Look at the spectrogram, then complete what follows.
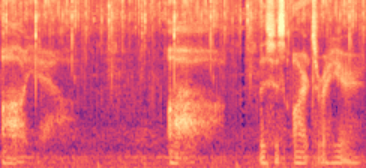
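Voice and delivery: soft unvoiced whisper. Real, not acted. Player relishing the moment, whispering softly. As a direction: savour it under the breath. Whispering while peeing in game.

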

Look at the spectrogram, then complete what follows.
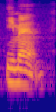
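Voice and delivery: "imam" stopping on the m, ending dropped; pausal imam. Shown as a demonstration. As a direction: end "imam" cleanly on the m. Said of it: "we would just say this is".

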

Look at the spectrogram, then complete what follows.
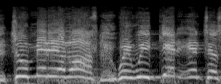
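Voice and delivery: loud, driving sermon shout; full-force preaching. Acted. Preacher shouting to the church about whining, full force. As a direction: hammer it home to the congregation.

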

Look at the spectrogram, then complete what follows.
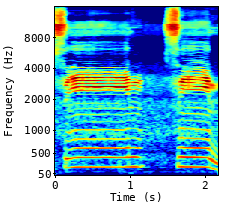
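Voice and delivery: সিন with a long, level "ee"; drawn three counts. Shown as a demonstration. Teacher names the letter for learners, drawn long. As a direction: stretch the vowel of সিন evenly. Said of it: "তিন আলিফ টানবো".

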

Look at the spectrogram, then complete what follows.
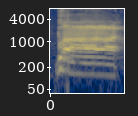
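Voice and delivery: loud mock vomiting noise, a wet blah; imitated retching. Telling friends how he threw up on her, loud mock retch. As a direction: act out the retch with a burst of sound. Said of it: "Projectile vomit just all over her head".

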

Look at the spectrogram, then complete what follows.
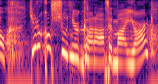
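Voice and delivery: indignant mock telling-off; retold scolding. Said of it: "I go".

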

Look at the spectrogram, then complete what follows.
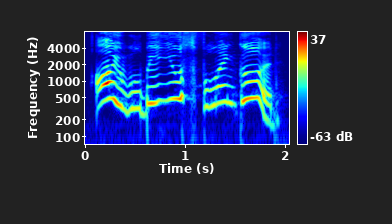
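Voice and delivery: high, loud, quick declaration; eager resolve. A narrator's reading. Wolf making up his mind to be useful, eager and resolved. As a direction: announce the resolution with eager conviction.

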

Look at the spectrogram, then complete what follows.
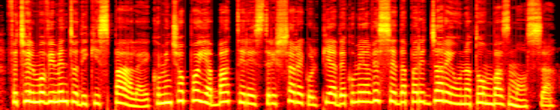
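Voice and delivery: usual speaking voice

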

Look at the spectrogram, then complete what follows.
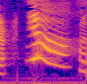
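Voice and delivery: high, loud yelped "Yeah"; censor noise. Shown as a demonstration. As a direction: yelp it like a bleep. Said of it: "I'll just make a noise, go".

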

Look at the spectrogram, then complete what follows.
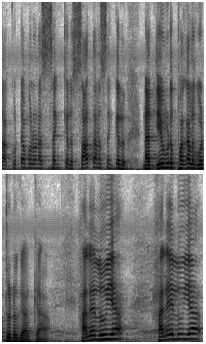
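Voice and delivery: loud, climactic deliverance prayer; fervent preaching. Acted. Pastor proclaims victory over bonds to the congregation, loud. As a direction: declare it full force over the people.

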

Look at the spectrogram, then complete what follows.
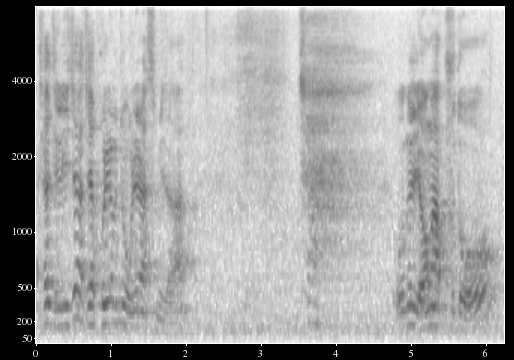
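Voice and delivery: ordinary delivery

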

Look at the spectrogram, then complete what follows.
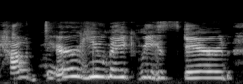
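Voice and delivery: high, slow, indignant child imitation; drawn-out mock indignation; angry scared. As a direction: protest like an outraged, frightened kid. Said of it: "angry scared".

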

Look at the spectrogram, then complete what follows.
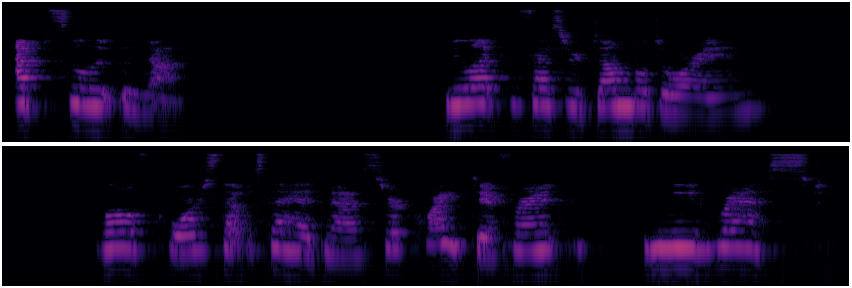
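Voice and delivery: strict nurse. Acted. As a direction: put your foot down like a firm nurse. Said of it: "very strict".

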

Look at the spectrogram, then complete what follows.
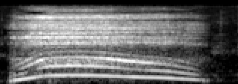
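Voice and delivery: mock collective gasp, high drawn-out "oh"; gasp, then scold in mock shock; imitated shocked audience. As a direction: imitate a crowd's scandalised reaction. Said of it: "five hundred people just went".

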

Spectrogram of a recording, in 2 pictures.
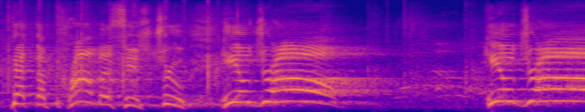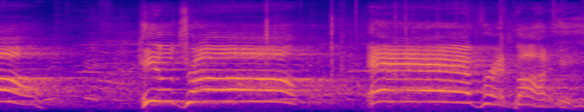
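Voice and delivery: shouted, climbing high, each phrase hammered out; preaching at full force. Acted. Preacher closing the sermon to West Ohio, roaring climax. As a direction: build it to a roaring climax, calling the whole room.

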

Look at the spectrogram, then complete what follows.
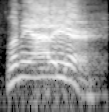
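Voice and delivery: high, loud pretend panic; mock panicked shout. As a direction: yell to be let out, hammed-up. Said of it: "I'm like".

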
